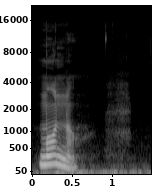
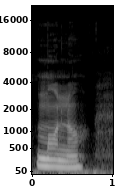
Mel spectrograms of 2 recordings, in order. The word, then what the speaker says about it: mono: in the following example the two words in Spanish mono versus mono let's hear those two again mono versus mono the first one translates to bun in English while the second one translates to Monkey in English so as you can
